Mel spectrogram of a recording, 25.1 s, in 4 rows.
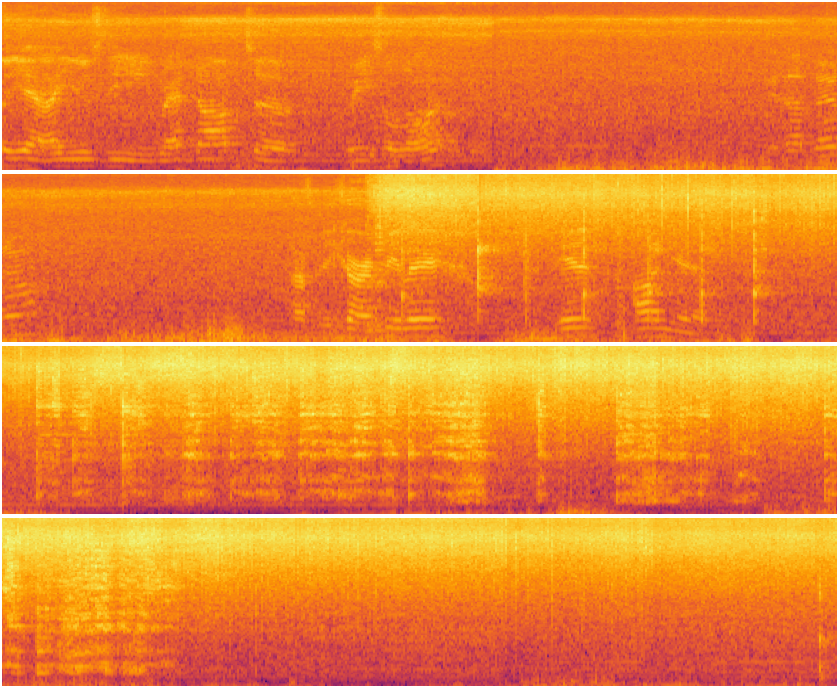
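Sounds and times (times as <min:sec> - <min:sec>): stirring strokes scraping pot: 0:09.0 - 0:20.5
onion sizzling in hot oil: 0:09.0 - 0:25.0.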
